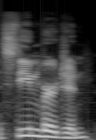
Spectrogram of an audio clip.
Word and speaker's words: Steenburgen: Is that her name? – Mary Steenburgen. Why will tell her how you say her name? – I think you're right. Steenburgen. – Steenburgen's her name.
